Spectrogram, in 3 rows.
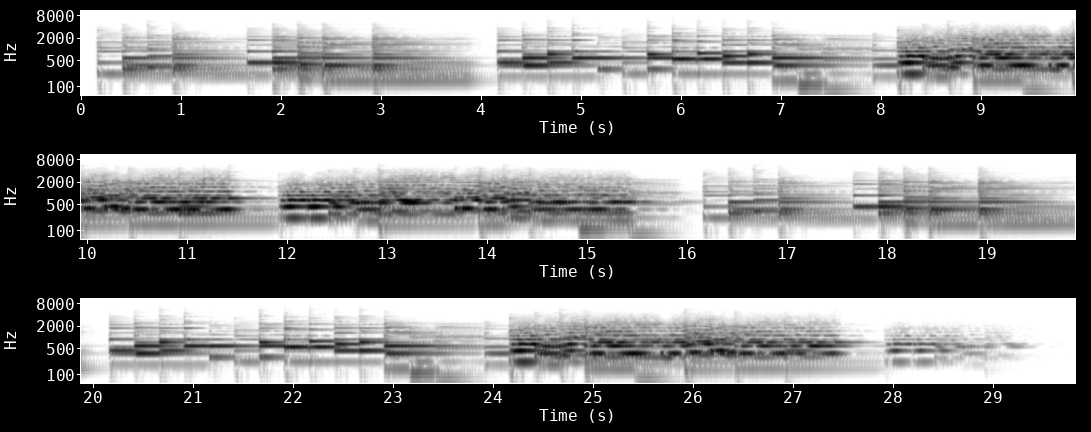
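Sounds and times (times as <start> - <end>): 
piano: 0.2 - 29.7
trumpet: 8.2 - 15.7, 24.2 - 29.5.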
